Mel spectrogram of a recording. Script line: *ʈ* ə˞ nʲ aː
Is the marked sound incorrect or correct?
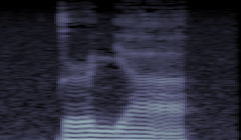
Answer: incorrect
